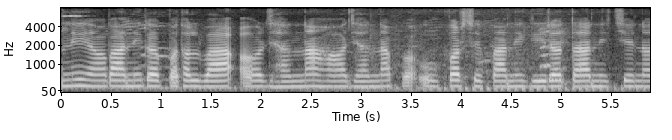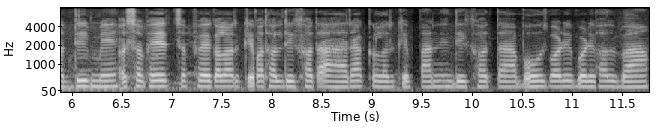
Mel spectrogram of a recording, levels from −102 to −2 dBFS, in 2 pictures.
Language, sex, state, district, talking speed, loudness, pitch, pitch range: Bhojpuri, female, Uttar Pradesh, Deoria, 170 wpm, -22 LUFS, 200 Hz, 200-210 Hz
